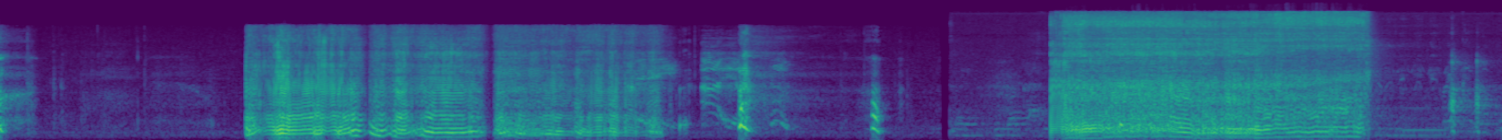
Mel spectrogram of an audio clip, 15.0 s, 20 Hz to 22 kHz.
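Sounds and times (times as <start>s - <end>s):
long wavering fart: 2.4s - 6.6s, 10.5s - 13.8s.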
